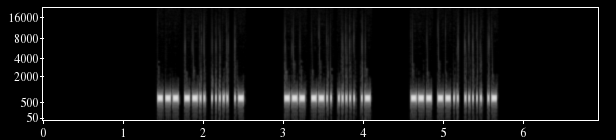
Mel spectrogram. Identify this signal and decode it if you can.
Morse code, heard as a keyed tone, about 51 wpm, 700 Hz. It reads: OZ5A OZ5A OZ5A
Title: DXCC-100 Call Signs - 4 Characters - Repeated 3x - 50wpm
